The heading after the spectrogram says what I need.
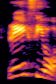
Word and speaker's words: ratio: Ratio, how to pronounce this? Ratio. T is silent here.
